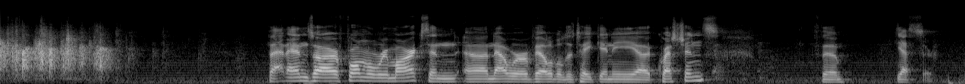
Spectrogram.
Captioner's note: applause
